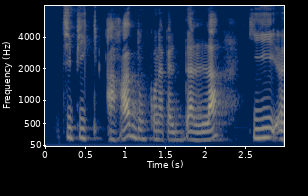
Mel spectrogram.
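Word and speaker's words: dallah: Et vous pourriez ramener à côté de ce café une cafetière typique arabe, donc qu'on appelle Dalla, qui s'écrit D-A-L-L-A-H et qui est également la cafetière que vous allez trouver sur les pièces de monnaie, ici aux Émirats.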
